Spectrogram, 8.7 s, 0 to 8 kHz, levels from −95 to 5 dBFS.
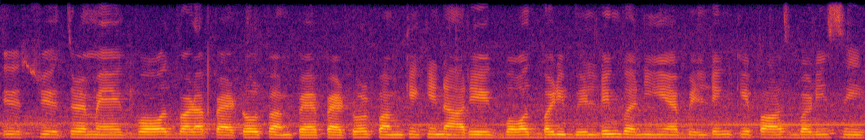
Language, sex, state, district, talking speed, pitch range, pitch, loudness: Hindi, female, Chhattisgarh, Raipur, 150 wpm, 155-165 Hz, 160 Hz, -15 LUFS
